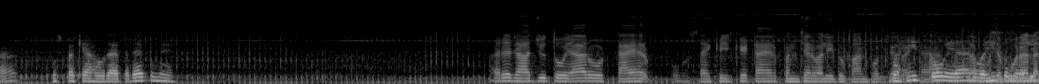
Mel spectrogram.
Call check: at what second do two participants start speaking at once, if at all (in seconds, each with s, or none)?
8.9 s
